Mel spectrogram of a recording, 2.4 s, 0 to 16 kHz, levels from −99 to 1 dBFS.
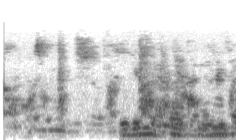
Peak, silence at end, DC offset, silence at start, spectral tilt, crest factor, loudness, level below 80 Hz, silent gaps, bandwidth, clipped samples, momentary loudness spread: -16 dBFS; 0 s; under 0.1%; 0.05 s; -8 dB/octave; 18 dB; -34 LUFS; -68 dBFS; none; 6.6 kHz; under 0.1%; 11 LU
